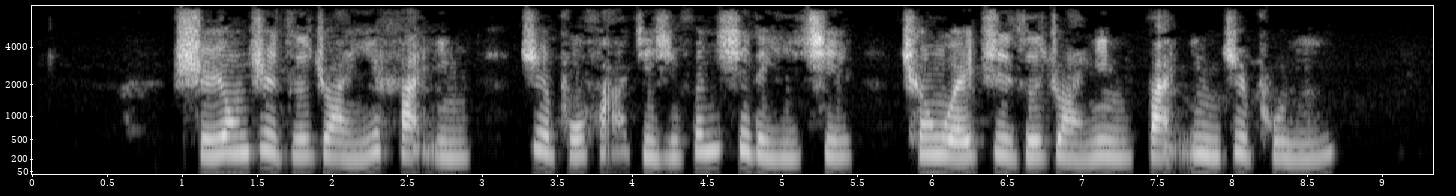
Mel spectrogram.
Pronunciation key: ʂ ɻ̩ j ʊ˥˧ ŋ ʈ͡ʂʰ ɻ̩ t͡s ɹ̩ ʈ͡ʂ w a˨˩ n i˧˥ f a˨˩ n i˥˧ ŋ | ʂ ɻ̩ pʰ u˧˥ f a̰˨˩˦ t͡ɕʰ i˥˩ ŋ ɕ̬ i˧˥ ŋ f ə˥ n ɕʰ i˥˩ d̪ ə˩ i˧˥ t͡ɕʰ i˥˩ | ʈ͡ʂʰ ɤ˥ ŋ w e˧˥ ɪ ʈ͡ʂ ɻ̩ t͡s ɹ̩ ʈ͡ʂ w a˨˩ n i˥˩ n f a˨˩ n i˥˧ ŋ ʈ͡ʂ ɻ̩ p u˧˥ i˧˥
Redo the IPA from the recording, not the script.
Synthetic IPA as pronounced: ʂ ɻ̩ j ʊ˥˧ ŋ ʈ͡ʂ ɻ̩ t͡s ɹ̩ ʈ͡ʂ w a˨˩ n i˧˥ f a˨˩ n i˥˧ ŋ | ʈ͡ʂ ɻ̩ pʰ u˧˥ f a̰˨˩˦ t͡ɕ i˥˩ n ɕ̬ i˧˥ ŋ f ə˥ n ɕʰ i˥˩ d̪ ə˩ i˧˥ t͡ɕʰ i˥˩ | ʈ͡ʂʰ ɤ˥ ŋ w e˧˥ ɪ ʈ͡ʂ ɻ̩ t͡s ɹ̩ ʈ͡ʂ w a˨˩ n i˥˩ ŋ f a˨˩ n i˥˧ ŋ ʈ͡ʂ ɻ̩ pʰ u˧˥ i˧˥

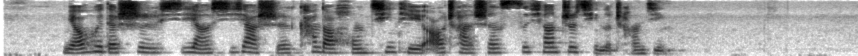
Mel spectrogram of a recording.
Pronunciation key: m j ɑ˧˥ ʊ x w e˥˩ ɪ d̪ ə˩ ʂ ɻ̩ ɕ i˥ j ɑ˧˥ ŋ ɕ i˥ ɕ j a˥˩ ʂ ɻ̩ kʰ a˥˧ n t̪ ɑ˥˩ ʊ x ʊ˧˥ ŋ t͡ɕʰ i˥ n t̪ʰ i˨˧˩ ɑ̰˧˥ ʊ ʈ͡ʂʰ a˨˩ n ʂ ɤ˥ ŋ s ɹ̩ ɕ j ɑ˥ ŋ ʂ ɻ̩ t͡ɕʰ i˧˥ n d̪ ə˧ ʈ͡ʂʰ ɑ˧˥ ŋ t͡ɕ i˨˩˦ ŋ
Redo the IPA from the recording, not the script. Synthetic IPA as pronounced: m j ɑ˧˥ ʊ x w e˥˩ ɪ d̪ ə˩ ʂ ɻ̩ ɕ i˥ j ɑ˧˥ ŋ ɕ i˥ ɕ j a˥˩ ʂ ɻ̩ kʰ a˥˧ n t̪ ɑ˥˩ ʊ x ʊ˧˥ ŋ t͡ɕʰ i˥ n t̪ʰ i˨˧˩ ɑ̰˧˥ ʊ ʈ͡ʂʰ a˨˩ n ʂ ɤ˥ ŋ s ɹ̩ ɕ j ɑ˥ ŋ ʈ͡ʂ ɻ̩ t͡ɕʰ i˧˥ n d̪ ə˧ ʈ͡ʂʰ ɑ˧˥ ŋ t͡ɕ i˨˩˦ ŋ

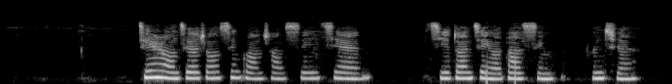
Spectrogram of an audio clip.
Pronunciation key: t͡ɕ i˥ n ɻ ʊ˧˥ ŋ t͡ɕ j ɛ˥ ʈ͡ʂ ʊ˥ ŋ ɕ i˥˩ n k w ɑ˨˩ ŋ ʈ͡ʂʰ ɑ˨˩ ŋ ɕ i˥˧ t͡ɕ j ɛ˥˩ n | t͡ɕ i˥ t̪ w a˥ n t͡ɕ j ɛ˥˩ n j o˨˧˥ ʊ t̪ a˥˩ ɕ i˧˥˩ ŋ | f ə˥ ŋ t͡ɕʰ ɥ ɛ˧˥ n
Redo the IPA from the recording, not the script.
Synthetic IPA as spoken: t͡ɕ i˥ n ɻ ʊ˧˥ ŋ t͡ɕ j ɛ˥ ʈ͡ʂ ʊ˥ ŋ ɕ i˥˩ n k w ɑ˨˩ ŋ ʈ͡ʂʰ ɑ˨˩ ŋ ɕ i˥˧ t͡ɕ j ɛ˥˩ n | t͡ɕ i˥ t̪ w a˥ n t͡ɕ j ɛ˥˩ n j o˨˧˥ ʊ t̪ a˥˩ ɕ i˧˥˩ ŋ | f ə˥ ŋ t͡ɕʰ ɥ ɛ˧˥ n

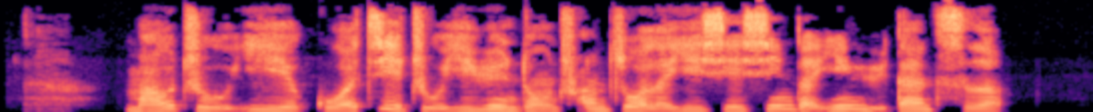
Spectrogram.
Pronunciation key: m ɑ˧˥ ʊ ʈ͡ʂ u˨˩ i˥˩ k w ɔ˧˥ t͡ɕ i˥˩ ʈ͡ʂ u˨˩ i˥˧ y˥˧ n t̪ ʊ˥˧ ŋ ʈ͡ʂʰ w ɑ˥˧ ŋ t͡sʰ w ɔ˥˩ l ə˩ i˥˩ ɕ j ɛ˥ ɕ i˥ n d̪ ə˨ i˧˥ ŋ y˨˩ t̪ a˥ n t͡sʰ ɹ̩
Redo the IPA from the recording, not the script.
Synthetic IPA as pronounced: m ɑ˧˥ ʊ ʈ͡ʂ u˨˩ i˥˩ k w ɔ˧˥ t͡ɕ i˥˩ ʈ͡ʂ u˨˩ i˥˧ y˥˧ n t̪ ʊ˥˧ ŋ ʈ͡ʂʰ w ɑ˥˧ ŋ t͡s w ɔ˥˩ l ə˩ i˥˩ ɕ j ɛ˥ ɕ i˥ n d̪ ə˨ i˥ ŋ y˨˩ t̪ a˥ n t͡sʰ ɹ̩

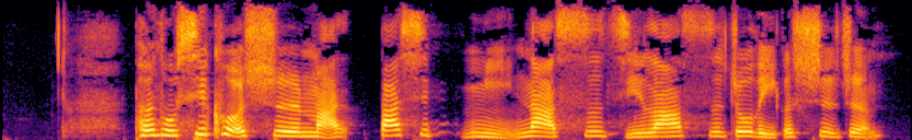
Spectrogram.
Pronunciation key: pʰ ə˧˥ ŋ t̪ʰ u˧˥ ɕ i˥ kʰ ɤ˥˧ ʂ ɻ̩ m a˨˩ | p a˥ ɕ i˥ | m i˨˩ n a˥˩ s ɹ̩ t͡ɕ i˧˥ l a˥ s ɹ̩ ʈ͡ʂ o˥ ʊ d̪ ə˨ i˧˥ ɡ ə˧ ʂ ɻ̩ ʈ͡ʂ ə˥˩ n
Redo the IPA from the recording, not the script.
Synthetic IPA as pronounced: pʰ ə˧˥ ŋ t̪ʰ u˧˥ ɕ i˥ kʰ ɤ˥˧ ʂ ɻ̩ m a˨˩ | p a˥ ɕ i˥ | m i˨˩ n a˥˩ s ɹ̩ t͡ɕ i˧˥ l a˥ s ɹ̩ ʈ͡ʂ o˥ ʊ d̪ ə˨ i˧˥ ɡ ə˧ ʂ ɻ̩ ʈ͡ʂ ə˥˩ n

